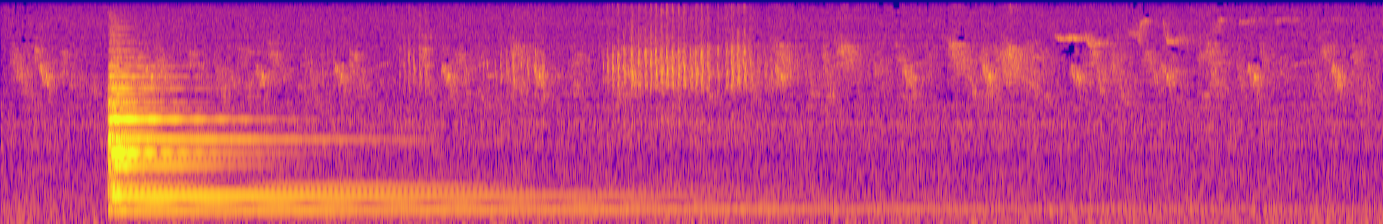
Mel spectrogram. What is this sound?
sorana bells uno casa
Single chime from church tower (campanile) in medieval hilltop town in Tuscany, Italy.
Slight background reverberation as taken a few "streets" away from actual tower.
Sound recording while filming with Sony Camcorder.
